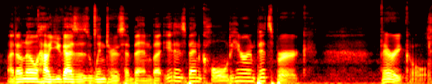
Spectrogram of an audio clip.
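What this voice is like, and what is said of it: Newscaster voice. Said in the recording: “newscaster voice”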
